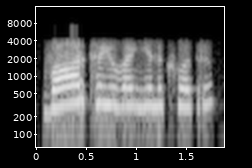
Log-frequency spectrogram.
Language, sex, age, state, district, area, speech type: Kashmiri, female, 18-30, Jammu and Kashmir, Srinagar, urban, conversation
